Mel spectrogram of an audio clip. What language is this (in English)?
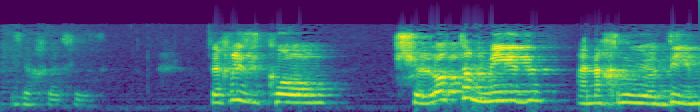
Hebrew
